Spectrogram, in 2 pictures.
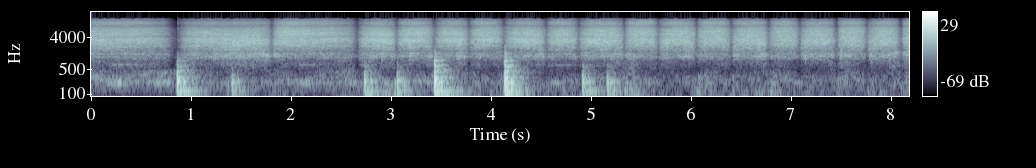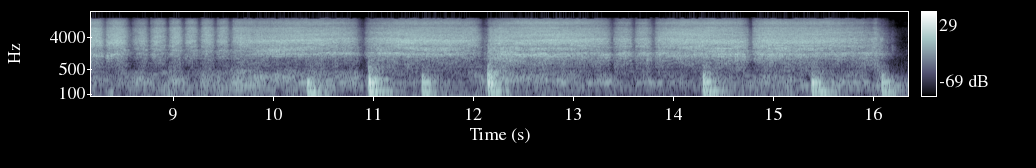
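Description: Coarse sandpaper, folded and held by hand, rubbed back and forth over a planed timber face in quick short strokes, about three a second, with a few longer strokes later on. This is a light scuffing that opens up the grain, which planing has burnished, so that glue can get in.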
